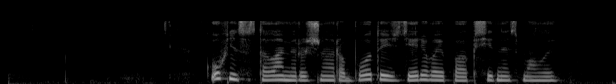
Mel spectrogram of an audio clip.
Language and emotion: Russian, neutral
